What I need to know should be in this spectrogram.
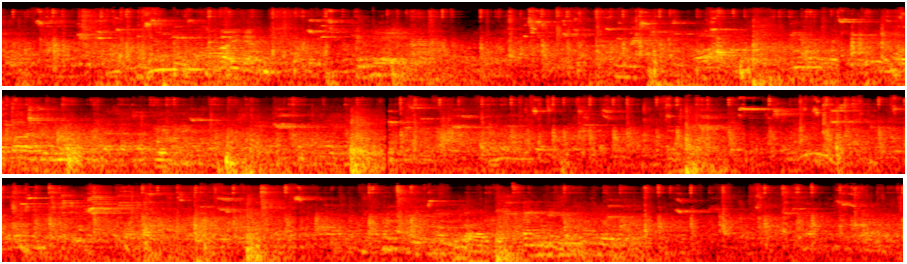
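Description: Shoes squeak on the floor as players move.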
